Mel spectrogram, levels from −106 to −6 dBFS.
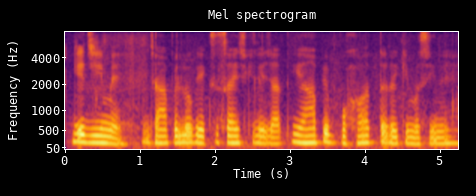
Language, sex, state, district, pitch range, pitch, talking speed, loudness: Hindi, female, Bihar, Muzaffarpur, 160-180 Hz, 170 Hz, 195 wpm, -17 LUFS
